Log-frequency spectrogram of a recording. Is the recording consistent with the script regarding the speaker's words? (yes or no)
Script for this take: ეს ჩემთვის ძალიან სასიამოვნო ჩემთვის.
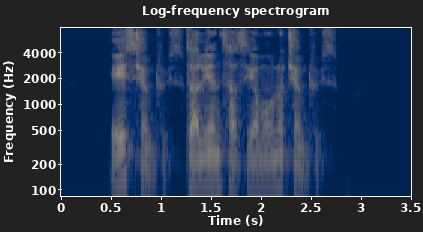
yes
